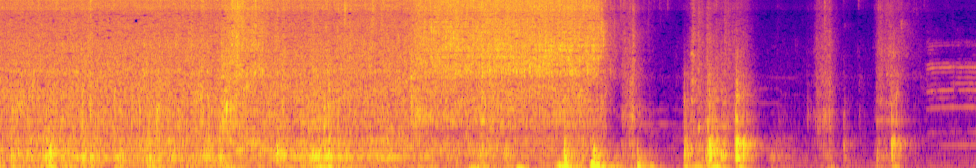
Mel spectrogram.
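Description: Kitchen tap running into a stainless steel sink and splashing over lettuce leaves being rinsed in a steel bowl. The water cuts off suddenly about six seconds in, leaving a few short knocks and splashes of the wet leaves being handled.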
